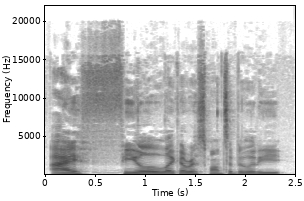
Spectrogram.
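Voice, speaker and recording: A man's voice: mid-range voice, level tone, clean tone. A young man giving casual, earnest reaction commentary as a podcast host, stumbling and repeating words now and then. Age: young adult. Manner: halting, stuttering, repeats words.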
